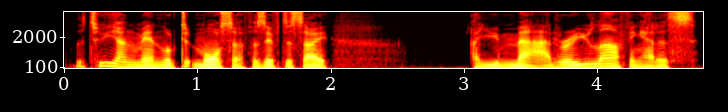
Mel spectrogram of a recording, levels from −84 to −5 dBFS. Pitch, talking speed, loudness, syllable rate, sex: 115 Hz, 240 wpm, -18 LUFS, 7.1 syllables/s, male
